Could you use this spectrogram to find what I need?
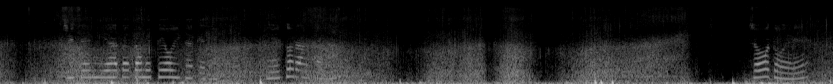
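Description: A young woman speaks softly and gently, close to the microphone.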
